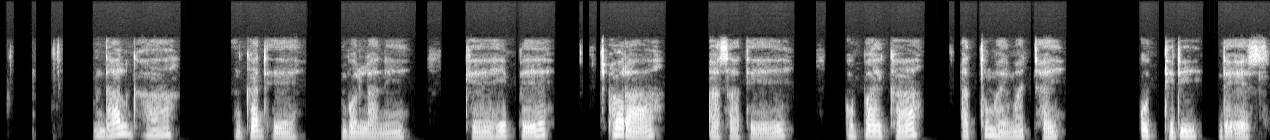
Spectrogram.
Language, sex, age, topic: Gamo, male, 36-49, government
